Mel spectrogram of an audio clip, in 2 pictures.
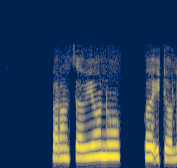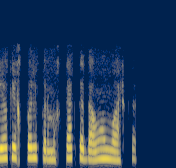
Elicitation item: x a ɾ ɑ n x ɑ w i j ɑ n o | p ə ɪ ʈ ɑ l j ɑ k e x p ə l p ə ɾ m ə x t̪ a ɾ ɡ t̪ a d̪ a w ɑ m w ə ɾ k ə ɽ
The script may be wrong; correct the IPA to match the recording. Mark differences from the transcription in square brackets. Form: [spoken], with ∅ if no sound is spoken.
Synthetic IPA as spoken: [f] a ɾ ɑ n [s] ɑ w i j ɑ n o | p ə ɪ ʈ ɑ l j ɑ k e x p ə l p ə ɾ m ə x t̪ a [∅] ɡ t̪ a d̪ a w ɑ m w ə ɾ k ə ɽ

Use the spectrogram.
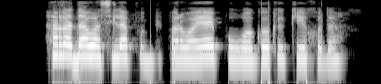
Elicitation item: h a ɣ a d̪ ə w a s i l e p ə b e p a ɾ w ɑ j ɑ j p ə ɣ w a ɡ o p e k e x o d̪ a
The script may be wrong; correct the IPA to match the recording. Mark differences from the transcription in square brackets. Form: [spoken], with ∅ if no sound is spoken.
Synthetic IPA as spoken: h a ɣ a d̪ [ɑ] w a s i l [a] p ə b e p a ɾ w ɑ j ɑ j p ə ɣ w a ɡ o [k] e k e x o d̪ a

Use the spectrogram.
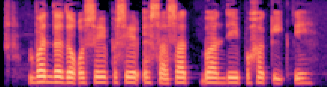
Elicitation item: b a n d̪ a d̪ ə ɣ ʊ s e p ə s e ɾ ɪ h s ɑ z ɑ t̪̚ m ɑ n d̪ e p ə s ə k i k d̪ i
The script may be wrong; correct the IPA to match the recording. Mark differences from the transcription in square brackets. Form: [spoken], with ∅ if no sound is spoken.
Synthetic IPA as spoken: b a n d̪ a d̪ ə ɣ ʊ s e p ə s e ɾ ɪ h s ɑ [s] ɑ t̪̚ [b] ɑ n d̪ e p ə [x] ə k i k d̪ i

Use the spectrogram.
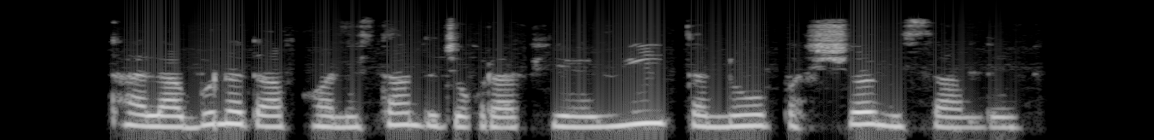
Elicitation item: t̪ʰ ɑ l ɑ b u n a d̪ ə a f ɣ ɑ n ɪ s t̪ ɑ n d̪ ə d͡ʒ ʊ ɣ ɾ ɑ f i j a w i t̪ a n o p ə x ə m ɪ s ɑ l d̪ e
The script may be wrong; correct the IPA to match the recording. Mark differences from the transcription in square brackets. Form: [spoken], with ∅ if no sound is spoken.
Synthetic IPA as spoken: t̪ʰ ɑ l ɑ b u n a d̪ ə a f ɣ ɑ n ɪ s t̪ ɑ n d̪ ə d͡ʒ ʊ ɣ ɾ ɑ f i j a w i t̪ a n o p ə [ʃ] ə m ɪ s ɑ l d̪ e

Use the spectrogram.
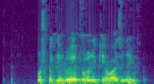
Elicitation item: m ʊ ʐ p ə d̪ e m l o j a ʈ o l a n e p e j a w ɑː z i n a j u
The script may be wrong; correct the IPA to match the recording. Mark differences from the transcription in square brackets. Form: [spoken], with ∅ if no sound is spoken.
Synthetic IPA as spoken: m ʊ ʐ p ə d̪ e [∅] l o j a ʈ o l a n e [k] e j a w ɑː z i n a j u

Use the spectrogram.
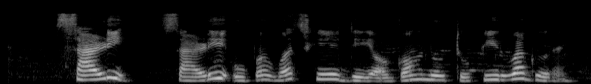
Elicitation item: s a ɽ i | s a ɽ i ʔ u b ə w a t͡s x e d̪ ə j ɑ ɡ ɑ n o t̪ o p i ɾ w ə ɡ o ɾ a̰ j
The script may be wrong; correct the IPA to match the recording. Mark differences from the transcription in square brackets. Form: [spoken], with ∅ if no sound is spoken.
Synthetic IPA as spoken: s a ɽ i | s a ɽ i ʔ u b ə w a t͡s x e d̪ ə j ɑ ɡ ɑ n o t̪ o p i ɾ w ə ɡ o ɾ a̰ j

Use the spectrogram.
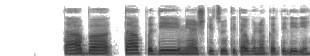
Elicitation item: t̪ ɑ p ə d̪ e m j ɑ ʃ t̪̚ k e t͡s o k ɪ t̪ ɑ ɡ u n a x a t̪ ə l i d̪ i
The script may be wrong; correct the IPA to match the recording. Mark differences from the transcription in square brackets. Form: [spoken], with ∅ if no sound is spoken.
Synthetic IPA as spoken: t̪ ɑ p ə d̪ e m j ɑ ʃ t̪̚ k e t͡s o k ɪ t̪ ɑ [b] u n a [k] a t̪ ə l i d̪ i

